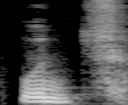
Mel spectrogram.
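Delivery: উহ্য said as "ujjho"; উহ্য, softly, as "ujjho"; correct pronunciation. Shown as a demonstration. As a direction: pronounce উহ্য with a jjh sound. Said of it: "শুদ্ধ উচ্চারণ কোনটি".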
